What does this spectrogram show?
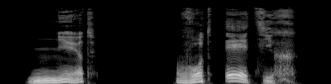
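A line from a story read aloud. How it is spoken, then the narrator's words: Malicious smirk. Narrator (Russian): Злобно ухмыльнулся следователь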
